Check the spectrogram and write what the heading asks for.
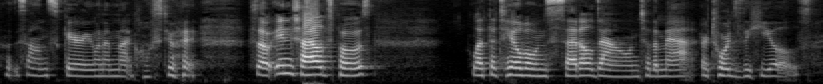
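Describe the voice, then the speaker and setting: Calm woman guiding a yoga flow. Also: medium pitch. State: slightly out of breath at times. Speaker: yoga teacher. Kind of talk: guided yoga class instruction.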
